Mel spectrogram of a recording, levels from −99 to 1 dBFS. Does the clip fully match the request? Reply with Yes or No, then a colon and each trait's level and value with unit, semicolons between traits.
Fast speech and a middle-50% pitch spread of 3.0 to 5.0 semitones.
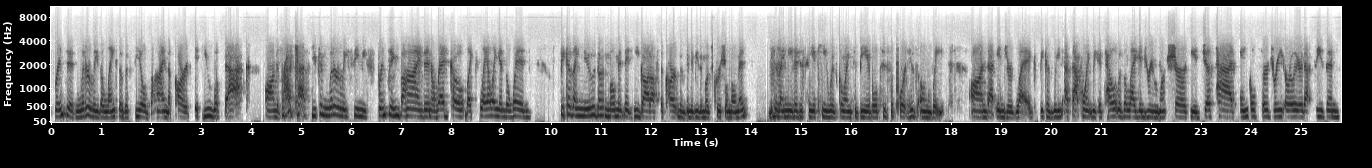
No: fast, 230 wpm; narrow, 2.4 semitones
